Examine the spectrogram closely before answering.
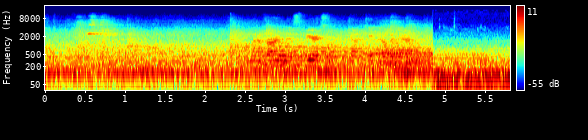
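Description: A crowd of men murmurs in a large echoing hall.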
